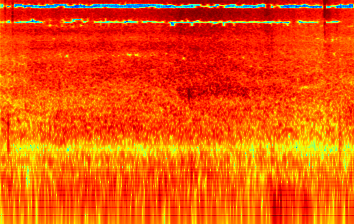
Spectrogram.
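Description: Small waves breaking and washing up a sand-and-pebble beach in a steady rush, with a low rumble of wind on the microphone.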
